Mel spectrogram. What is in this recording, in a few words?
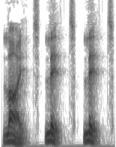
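"light", English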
